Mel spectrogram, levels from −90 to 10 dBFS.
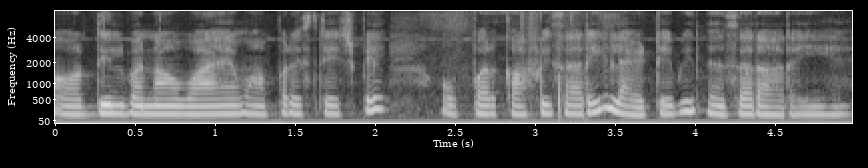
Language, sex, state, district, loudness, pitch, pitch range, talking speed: Hindi, female, Bihar, West Champaran, -16 LUFS, 175 Hz, 170-185 Hz, 215 wpm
